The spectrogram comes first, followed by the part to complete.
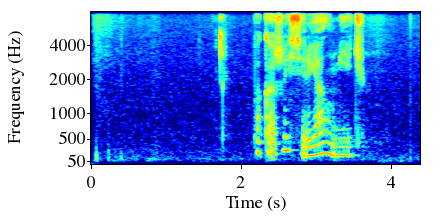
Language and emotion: Russian, neutral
